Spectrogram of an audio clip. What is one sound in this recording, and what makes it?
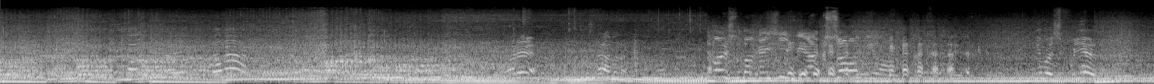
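An off-road vehicle's engine revs hard as it climbs.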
